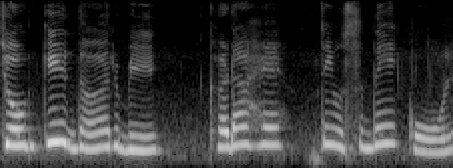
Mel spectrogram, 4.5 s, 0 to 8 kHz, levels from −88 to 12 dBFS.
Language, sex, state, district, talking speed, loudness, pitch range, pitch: Punjabi, female, Punjab, Kapurthala, 95 wpm, -16 LUFS, 235-295 Hz, 270 Hz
